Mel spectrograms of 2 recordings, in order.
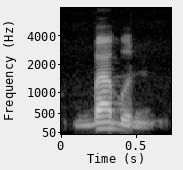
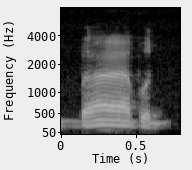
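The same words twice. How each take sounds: First: The first vowel is said short. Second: The first vowel is said long. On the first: The speaker calls it wrong. "bukan babun" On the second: The speaker calls it right. "tapi babun"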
